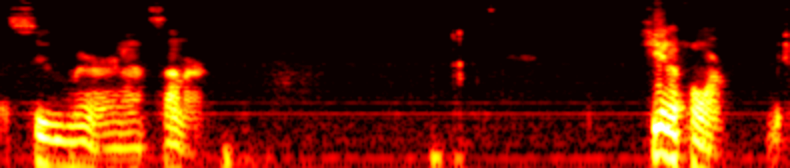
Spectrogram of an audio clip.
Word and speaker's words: Sumer: who are from Sumer and that's how it's pronounced Sumer and on summer cuneiform which was written on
